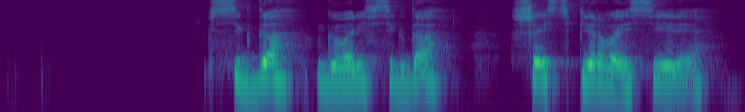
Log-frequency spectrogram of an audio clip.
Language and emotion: Russian, sad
